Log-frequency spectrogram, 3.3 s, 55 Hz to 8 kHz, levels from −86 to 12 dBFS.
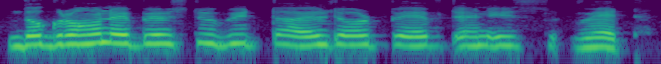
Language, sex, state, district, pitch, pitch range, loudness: English, female, Arunachal Pradesh, Lower Dibang Valley, 245 Hz, 230-270 Hz, -16 LUFS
